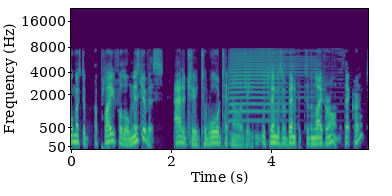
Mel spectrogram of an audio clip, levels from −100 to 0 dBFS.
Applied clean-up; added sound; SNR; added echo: classical method spectral subtraction.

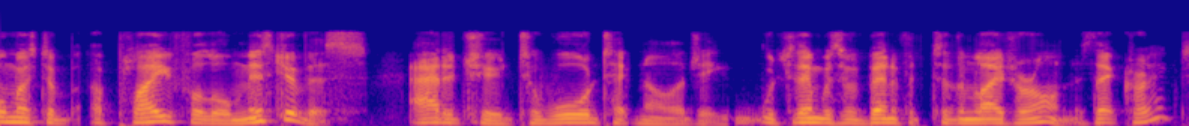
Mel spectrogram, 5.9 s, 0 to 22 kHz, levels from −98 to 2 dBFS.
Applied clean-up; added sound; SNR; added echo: neural mask model Resemble Enhance denoiser.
